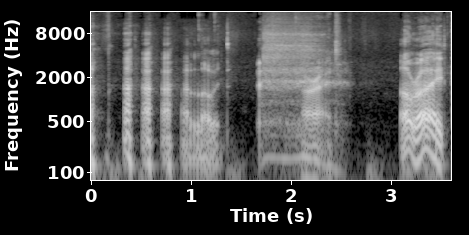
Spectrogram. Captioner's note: laughs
